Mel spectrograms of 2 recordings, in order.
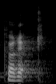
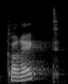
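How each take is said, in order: First: The final T is dropped after the C. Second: The final consonants are both fully pronounced. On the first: "Note that the T is rarely pronounced" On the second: "instead of saying correct"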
